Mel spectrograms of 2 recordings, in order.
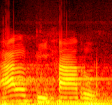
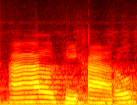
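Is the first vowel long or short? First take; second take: short; long. First: The first vowel is short. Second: The first vowel is drawn out long. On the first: It states that these are seas. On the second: It asks whether these are seas.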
